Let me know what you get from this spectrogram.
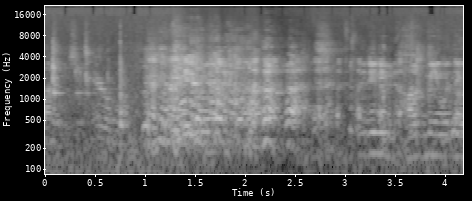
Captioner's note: laughter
